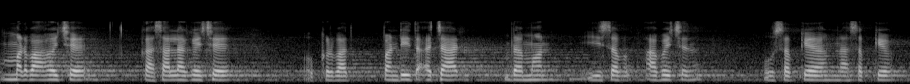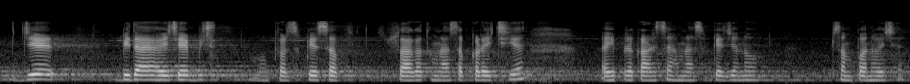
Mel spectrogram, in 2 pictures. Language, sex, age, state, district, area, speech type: Maithili, female, 60+, Bihar, Purnia, rural, spontaneous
